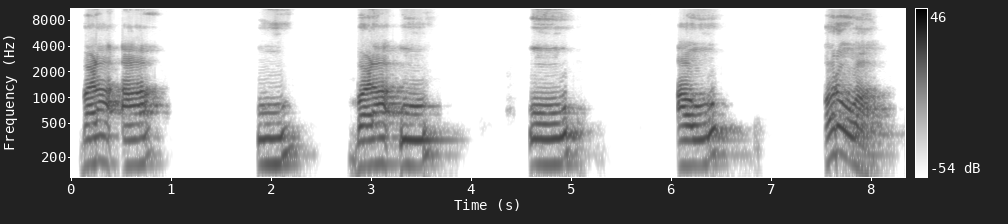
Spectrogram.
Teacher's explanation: ये जीभ के पीछे वाले हिस्से से निकलने वाले स्वर है। तो जीभ के 3 जगह से जो है स्वर निकलते हैं, अग्र स्वर, मध्य स्वर और पश्च स्वर।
